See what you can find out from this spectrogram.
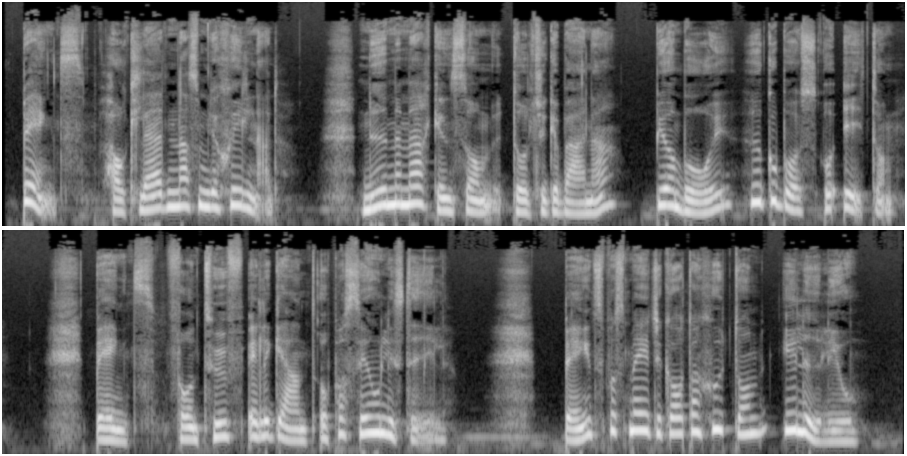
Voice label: rostprov skanska; dialekter

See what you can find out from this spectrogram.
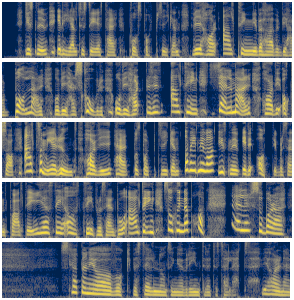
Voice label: rostprov reklam snabbsnackaren; reklamochspeaker

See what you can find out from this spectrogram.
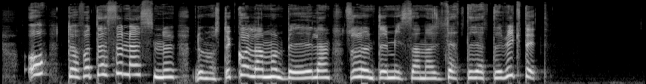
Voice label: rostprov flicka ca 5 ar; barnroster

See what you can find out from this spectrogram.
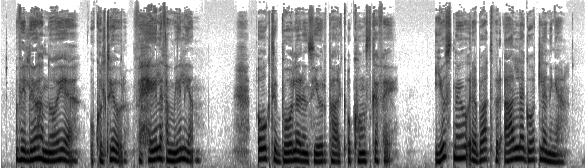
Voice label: rostprov gotlandska; dialekter

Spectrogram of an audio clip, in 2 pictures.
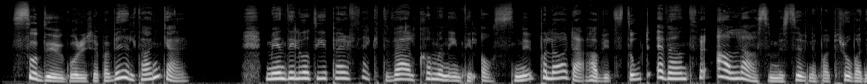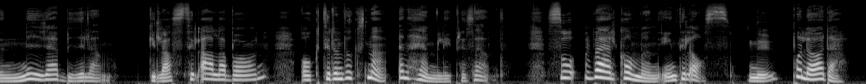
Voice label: reklam; reklamochspeaker

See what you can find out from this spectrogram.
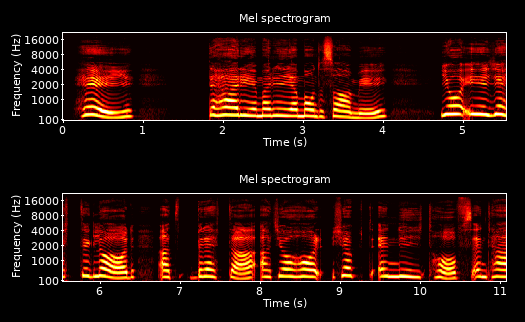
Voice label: rostprov imitationer; maria montazami

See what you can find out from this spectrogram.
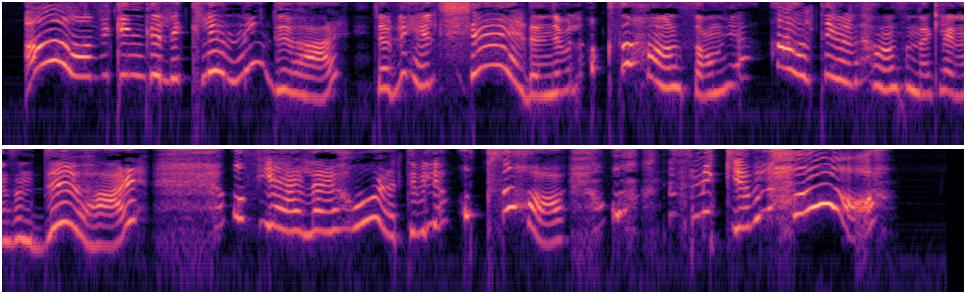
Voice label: pipig tjej; karaktarsroster

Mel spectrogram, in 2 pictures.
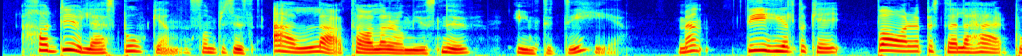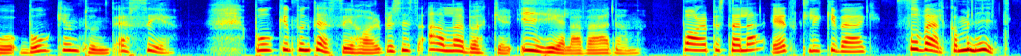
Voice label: reklam; reklamochspeaker

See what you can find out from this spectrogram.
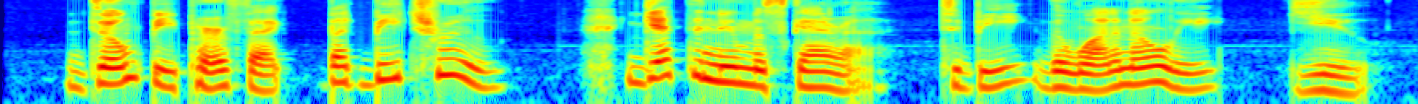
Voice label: rostprov amerikansk engelska; dialekter

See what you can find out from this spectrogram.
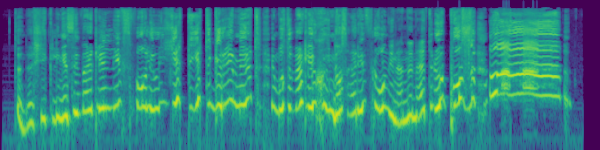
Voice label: liten rädd kille; barnroster

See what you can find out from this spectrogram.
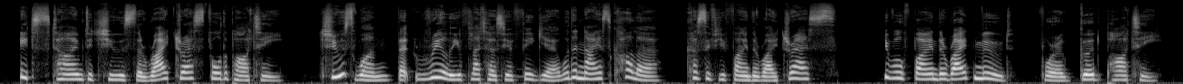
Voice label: rostprov brittisk engelska; dialekter

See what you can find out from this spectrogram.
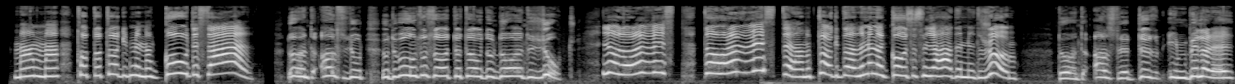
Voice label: rostprov brakande syskon flicka och pojke; barnroster

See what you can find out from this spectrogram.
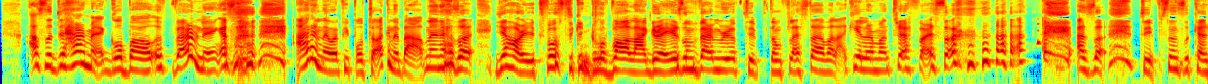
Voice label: rostprov imitationer; victoria silvstedt

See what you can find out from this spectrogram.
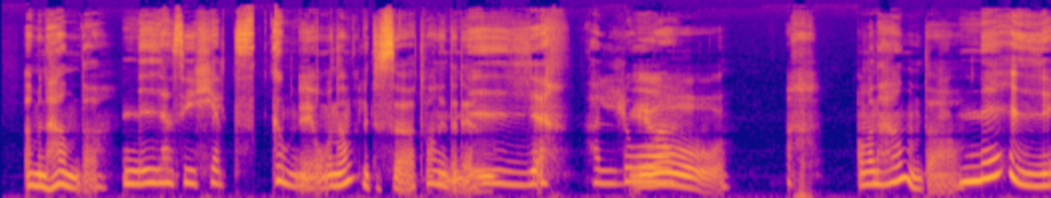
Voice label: rostprov 2 systrar kollar datingappar; reklamochspeaker

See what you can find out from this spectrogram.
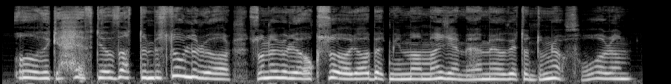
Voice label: rostprov liten pojke; barnroster

